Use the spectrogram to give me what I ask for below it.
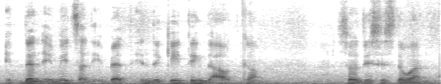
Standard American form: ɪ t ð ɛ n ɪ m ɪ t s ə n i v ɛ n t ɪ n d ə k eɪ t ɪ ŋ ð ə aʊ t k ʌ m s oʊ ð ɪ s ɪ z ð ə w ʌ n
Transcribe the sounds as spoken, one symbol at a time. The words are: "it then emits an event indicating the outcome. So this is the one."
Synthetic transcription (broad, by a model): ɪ t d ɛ n ɪ m ɪ t s ə n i b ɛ t ɪ n d ə k eɪ t ɪ ŋ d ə aʊ t k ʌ m s oʊ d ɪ s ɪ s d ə w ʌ n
